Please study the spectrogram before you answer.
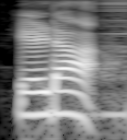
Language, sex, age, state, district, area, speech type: Kannada, female, 45-60, Karnataka, Bangalore Rural, rural, read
